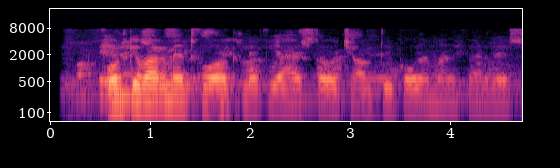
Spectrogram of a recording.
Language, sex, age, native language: Icelandic, male, 12, Icelandic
